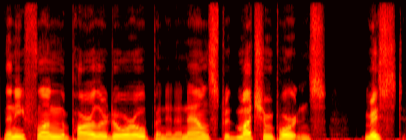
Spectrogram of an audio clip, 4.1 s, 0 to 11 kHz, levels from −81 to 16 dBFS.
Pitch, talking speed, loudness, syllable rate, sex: 150 Hz, 190 wpm, -17 LUFS, 4.8 syllables/s, male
